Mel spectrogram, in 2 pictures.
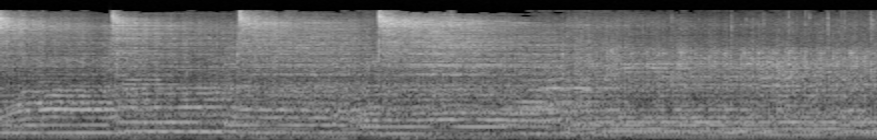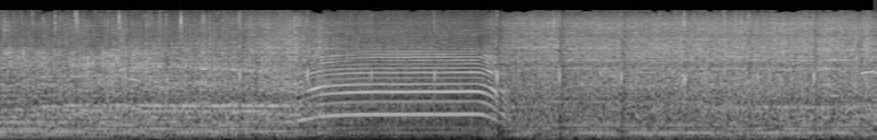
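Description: Live rock band playing, with electric guitars and a drum kit. One long note slides up, holds and falls away near the end.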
